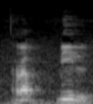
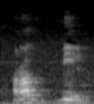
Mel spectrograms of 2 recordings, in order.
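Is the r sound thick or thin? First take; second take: thin; thick. First: The r is pronounced thin and light. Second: The r is pronounced thick and heavy. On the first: The speaker calls it wrong. "dibaca tipis semua" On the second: The speaker calls it right. "padahal harus rabbil"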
